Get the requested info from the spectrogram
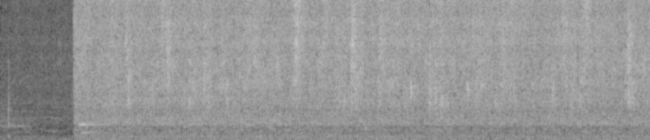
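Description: Steady rain, an even hiss dotted with the ticks of falling drops, coming in suddenly just under a second in.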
